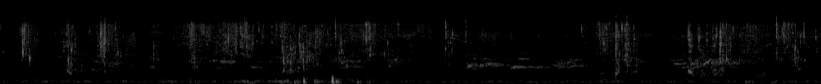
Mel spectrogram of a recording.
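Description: Shallow muddy water sloshing and splashing as bare feet and hands wade and dig through it, with many small splashes and drips in quick succession.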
